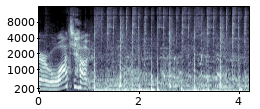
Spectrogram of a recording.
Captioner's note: laughing; upbeat music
